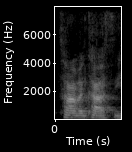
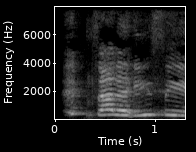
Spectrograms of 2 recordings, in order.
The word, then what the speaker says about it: Ta-Nehisi: Ooh, shout out to Ta-Nehisi Coates. I know. I know I said it wrong. Ta-Nehisi. Oh. It's an H.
